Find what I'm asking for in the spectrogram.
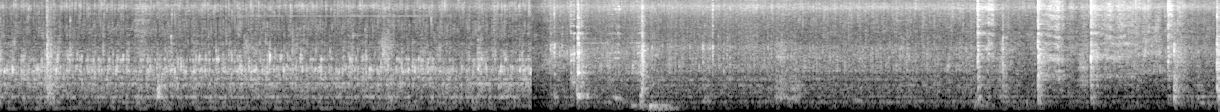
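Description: Methi and potatoes cook in a pan over a slow flame, a steady sizzle and simmer with repeated scraping stirs of a spoon against the pan, louder clatter in the second half and no voices.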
